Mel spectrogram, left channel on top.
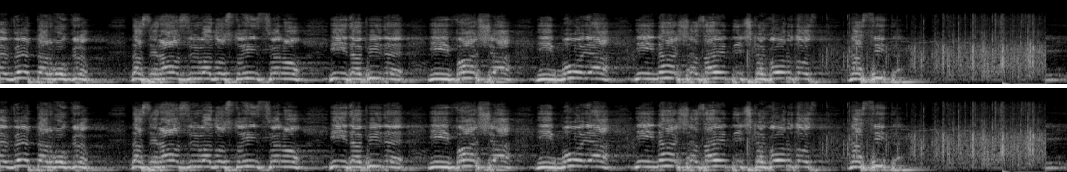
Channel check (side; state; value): both; identical; correlation 1.00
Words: ветар во грб, да се развива достоинствено и да биде и ваша, и моја, и наша заедничка гордост на сите.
